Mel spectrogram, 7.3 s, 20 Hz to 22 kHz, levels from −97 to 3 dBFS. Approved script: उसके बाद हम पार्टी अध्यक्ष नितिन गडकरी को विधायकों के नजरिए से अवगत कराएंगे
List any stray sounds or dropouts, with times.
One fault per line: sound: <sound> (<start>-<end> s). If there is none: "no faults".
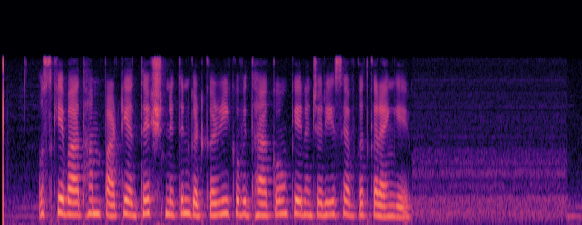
no faults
